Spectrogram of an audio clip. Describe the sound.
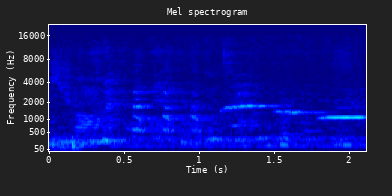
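A person whistles a short, wavering tune of clear sliding notes, ending on a sustained pitch, with a faint murmur of voice beneath.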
